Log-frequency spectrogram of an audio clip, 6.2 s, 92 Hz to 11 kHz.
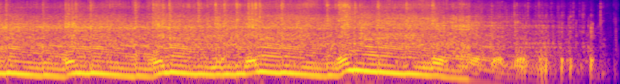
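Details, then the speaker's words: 1987 Suzuki LT500R Quadzilla two-stroke running on quick-start spray with the idle screw not set. Raspy, uneven revving that surges and dies away as the spray runs out, with a good amount of smoke. Rough running; cause not confirmed. "good amount of smoke but it running that's actually the longest I ever heard it run"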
